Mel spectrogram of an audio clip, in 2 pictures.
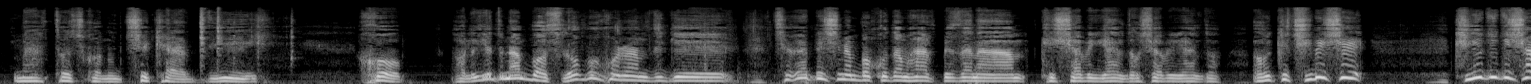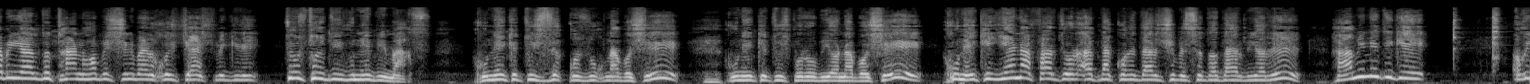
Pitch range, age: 145-225 Hz, 60-79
